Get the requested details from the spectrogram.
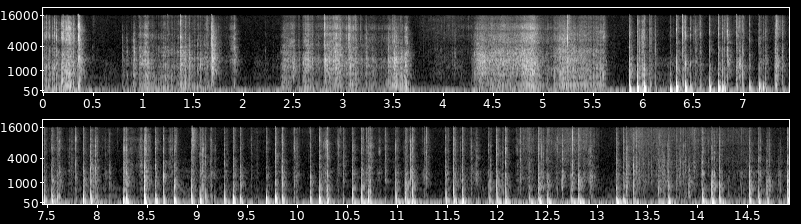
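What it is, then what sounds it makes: Foam pool noodle tapped and scratched with nails. Long acrylic nails scratch and tap along the surface of a long, black, hollow foam pool noodle held diagonally. The first six seconds are soft, breathy scratching swishes. Then comes a dense run of quick, dull, low tapping thuds with bright clicky edges that die away almost instantly.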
